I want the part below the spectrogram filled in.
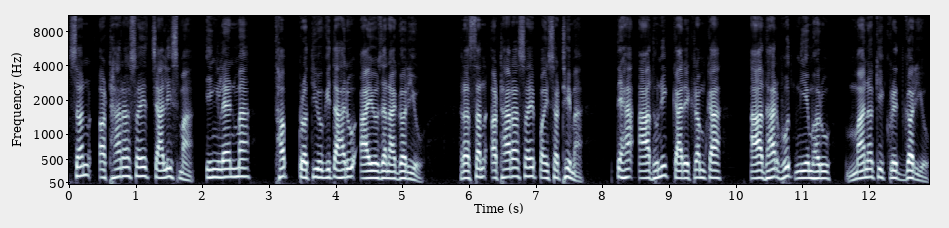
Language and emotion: Nepali, neutral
